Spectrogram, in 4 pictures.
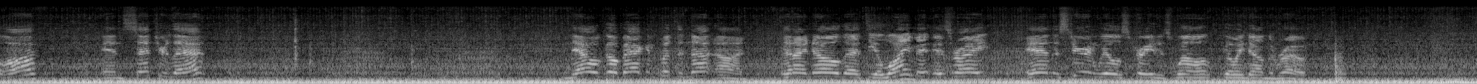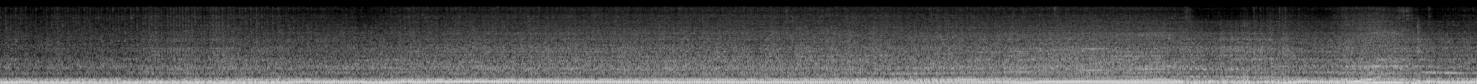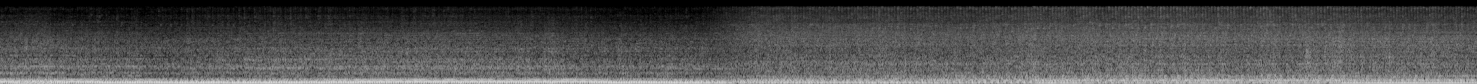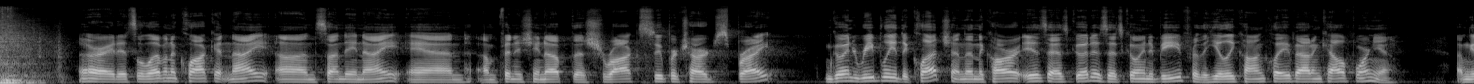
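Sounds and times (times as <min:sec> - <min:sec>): car engine running: 0:00.0 - 0:45.0.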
